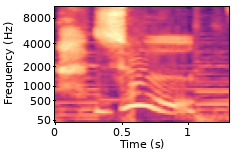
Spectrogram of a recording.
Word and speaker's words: zoo: Nah, tahunya ini dia dibaca dua. Apakah karena O-nya dua? Tidak, ya. Kita lihat di sini. Oh, ternyata ada titik duanya. Berarti dia dibaca dua ketukan. Zoo, gitu ya.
